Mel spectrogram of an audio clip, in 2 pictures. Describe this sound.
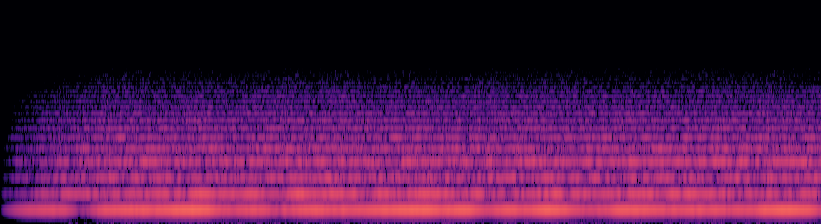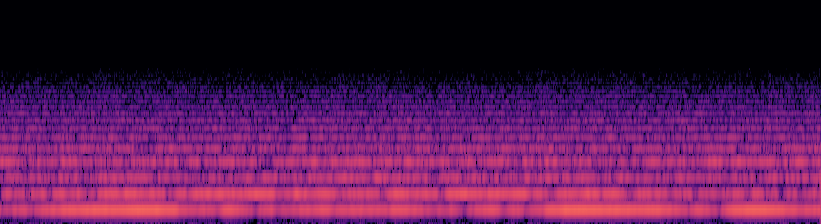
Yet another sound synthesized for use in the first collab dare.
My parter wanted to use some strings sounds and shared a sample with me as an example. There were other sounds to play at the same time so I designed these thin strings in Reason's Maelstrom synth (using a hign pass filter for the thin sound) so they would sit well in the mix without the need to EQ.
